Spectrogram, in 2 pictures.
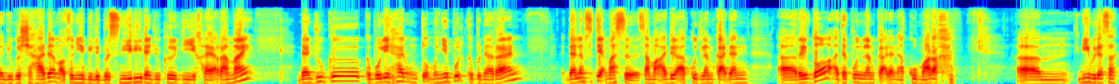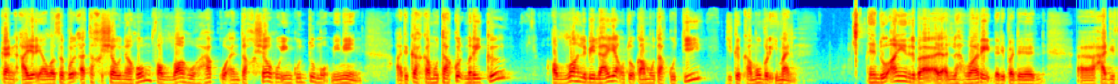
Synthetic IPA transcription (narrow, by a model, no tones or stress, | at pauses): dand͡ʒuɡaʃaɦadat̪̚ma̰ʔsut̪ɲabilabərsəndiɾidand͡ʒuɡadixalajaʔ̪rʔamãj | dand͡ʒuɡakəbolehanunt̪ʊk̚mə̃ɲəbʊt̪̚kəbənaɾan | dalamsə̥t̪iap̚masasama̰ʔa̰daʔa̰kudalamkəa̰daʔan | ʔəɾid̪ˤɑa̰t̪awpʊndalamkəa̰daanakumaɾah | ʔəminĩbərdasarkanajat̪jaŋɑlːɑsəbʊt̪̚ʔat̪axʃawnaɦʊmfalˤːɑɦuɦaqːuʔant̪axʃaɦuʔɪnkʊnt̪ʊmːʊ̰ʔminĩnʔadakahkamũt̪akʊt̪̚məɾeka | ʔɑlːɑhləbɪhlajaʔunt̪ʊʔkːamũt̪akut̪i | d͡ʒikakamũbəɾʔimãn | dandoʔa̰nĩɾipa̰a̰dalahwaɾɪt̪̚daɾipadaʔəhadɪ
